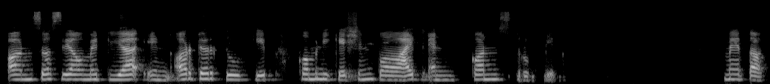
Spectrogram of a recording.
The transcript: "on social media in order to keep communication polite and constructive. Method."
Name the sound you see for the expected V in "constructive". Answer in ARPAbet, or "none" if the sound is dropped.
F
